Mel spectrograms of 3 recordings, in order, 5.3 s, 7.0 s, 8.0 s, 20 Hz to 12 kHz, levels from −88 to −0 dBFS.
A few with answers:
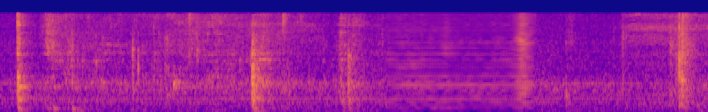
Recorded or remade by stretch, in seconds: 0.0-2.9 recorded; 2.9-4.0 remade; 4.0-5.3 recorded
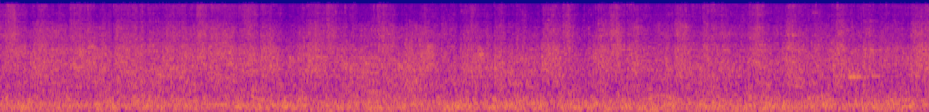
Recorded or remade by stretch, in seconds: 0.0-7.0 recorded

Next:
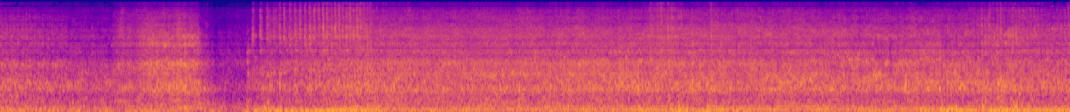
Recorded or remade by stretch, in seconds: 0.0-0.5 recorded; 0.5-2.1 remade; 2.1-2.9 recorded; 2.9-7.6 remade; 7.6-8.0 recorded

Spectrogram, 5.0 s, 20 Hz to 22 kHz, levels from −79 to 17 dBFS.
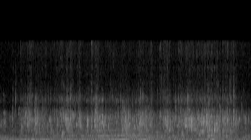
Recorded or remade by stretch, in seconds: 0.0-5.0 recorded

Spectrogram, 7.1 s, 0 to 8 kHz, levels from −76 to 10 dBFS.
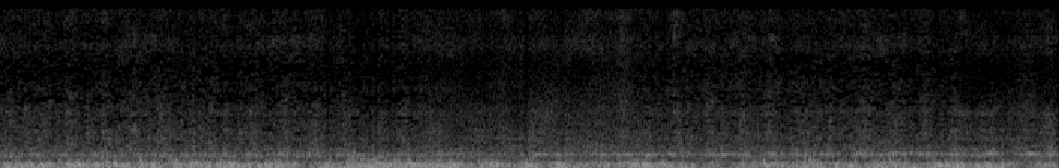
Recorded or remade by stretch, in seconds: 0.0-2.8 recorded; 2.8-4.3 remade; 4.3-6.4 recorded; 6.4-7.1 remade

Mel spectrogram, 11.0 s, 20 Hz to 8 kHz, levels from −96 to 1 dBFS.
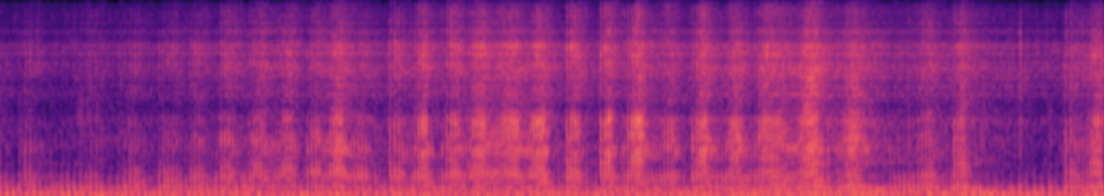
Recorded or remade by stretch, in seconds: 0.0-2.4 recorded; 2.4-3.2 remade; 3.2-11.0 recorded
